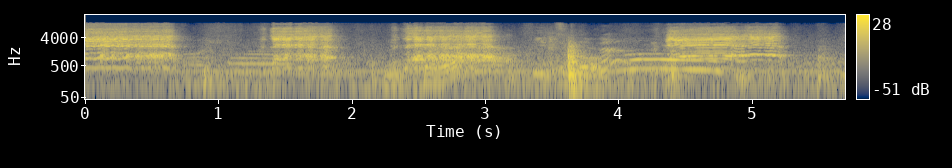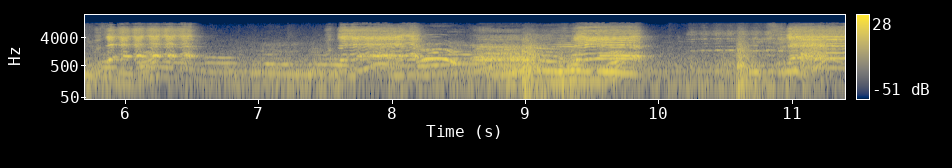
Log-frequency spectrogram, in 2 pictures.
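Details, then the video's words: Goat bleating during a birth of two kids in a sugar shack in Quebec, Canada; loud, wavering, harsh bleats come in bursts about every second or two, overlapping excited French voices of people. "Goat giving birth (Quebec) / Accouchement de chèvre"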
